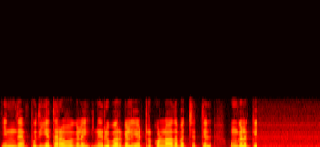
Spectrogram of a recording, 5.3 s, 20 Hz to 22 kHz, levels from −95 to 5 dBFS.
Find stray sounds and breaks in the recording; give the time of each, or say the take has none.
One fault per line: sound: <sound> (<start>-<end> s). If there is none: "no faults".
no faults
